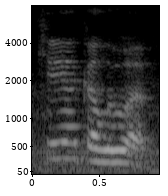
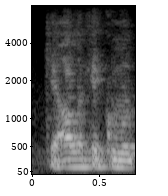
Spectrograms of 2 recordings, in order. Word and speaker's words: Kealakekua: Keakalua.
